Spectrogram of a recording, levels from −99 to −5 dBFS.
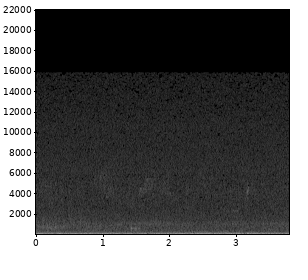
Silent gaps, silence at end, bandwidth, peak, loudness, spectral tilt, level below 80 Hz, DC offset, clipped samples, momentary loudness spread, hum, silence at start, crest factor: none; 0 s; 16 kHz; -36 dBFS; -55 LUFS; -4 dB/octave; -50 dBFS; under 0.1%; under 0.1%; 2 LU; none; 0 s; 12 dB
